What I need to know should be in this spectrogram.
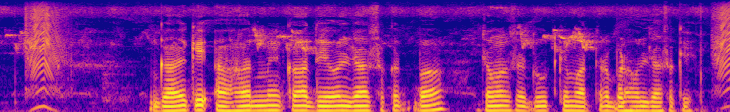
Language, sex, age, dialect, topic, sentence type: Bhojpuri, male, 25-30, Southern / Standard, agriculture, question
